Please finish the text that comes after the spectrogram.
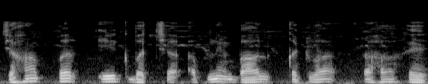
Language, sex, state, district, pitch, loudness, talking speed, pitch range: Hindi, male, Rajasthan, Jaipur, 115 Hz, -18 LUFS, 125 wpm, 105-125 Hz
